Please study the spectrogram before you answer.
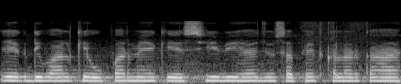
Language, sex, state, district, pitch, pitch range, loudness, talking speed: Hindi, male, Jharkhand, Deoghar, 170 Hz, 165-170 Hz, -14 LUFS, 210 wpm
